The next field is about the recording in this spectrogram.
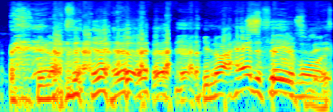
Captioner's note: group laughing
